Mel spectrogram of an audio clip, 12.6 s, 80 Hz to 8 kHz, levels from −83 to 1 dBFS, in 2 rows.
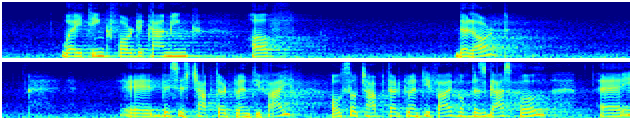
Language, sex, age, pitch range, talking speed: English, male, 50-69, 175-220 Hz, 90 wpm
